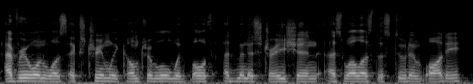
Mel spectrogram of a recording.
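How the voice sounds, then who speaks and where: Smooth, even-toned young man. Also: mid-range voice, fast. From Iraq. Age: young adult. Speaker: student guest. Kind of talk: conversational interview.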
